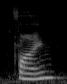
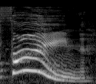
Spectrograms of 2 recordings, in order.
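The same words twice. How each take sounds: First: It is said quietly and in a held-back way. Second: It is said openly and in an exuberant way. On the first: "fine is quiet, it's held back" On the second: "the second one was much open and and exuberant"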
